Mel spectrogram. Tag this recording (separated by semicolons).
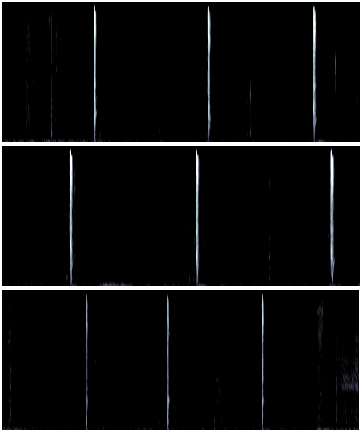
kiss; kisses; kissing; lips; male-kiss; peck; pucker; smooch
